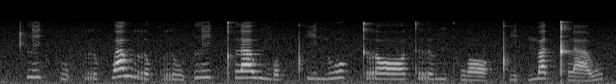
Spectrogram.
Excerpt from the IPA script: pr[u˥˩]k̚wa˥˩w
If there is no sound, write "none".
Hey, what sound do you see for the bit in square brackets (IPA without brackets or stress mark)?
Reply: u˨˩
